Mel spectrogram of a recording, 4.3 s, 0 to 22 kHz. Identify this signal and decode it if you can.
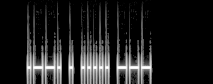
Morse code, heard as a keyed tone, about 20 wpm, 700 Hz. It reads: PE5O
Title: Call Signs Repeated 3x - 20wpm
